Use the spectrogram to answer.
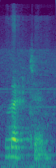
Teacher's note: Because the word ends in a T, we say the ed as ed.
